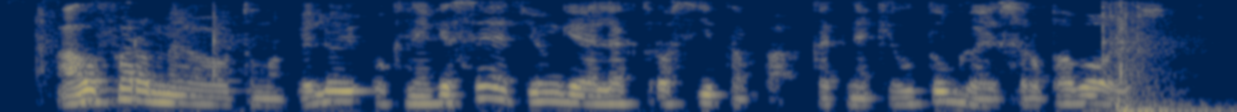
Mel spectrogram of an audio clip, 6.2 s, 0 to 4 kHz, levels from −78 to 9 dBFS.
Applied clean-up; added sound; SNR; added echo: classical method spectral subtraction.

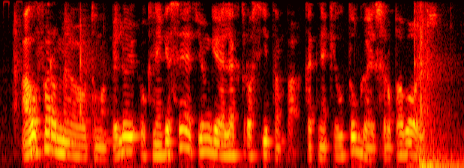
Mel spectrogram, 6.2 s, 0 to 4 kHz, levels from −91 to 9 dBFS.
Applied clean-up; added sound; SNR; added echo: none; Slam; 15 dB; none.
